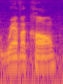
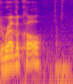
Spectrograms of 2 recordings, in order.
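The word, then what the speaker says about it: Revachol: He pronounces Revocol with a hard K, unlike other people. You said Revocol? I like to pronounce it the hard way. The old way. The Vespertine way.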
